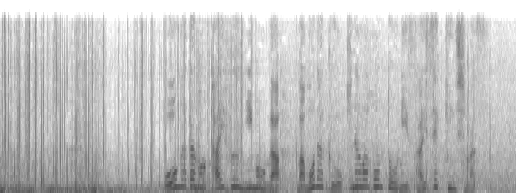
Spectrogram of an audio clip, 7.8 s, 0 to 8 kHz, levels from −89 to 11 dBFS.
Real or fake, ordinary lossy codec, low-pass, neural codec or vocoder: fake; none; 7.2 kHz; vocoder, 44.1 kHz, 80 mel bands, Vocos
